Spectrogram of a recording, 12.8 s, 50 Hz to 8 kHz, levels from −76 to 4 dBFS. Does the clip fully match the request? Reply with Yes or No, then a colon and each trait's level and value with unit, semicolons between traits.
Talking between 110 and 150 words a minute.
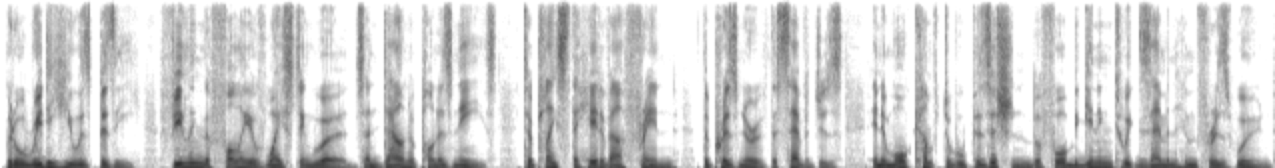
No: average, 195 wpm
